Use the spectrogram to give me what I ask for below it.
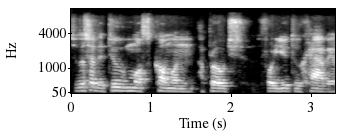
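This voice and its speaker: Speaking at a fairly low pitch, a man with a dark, mellow tone holds a monotone, flat intonation. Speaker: cybersecurity executive presenter. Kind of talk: webinar presentation. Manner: fast; halting, many repetitions.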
